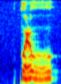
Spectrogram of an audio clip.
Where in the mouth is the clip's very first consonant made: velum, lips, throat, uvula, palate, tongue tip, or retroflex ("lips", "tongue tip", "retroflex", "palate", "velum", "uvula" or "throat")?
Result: velum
